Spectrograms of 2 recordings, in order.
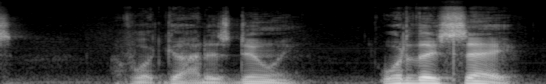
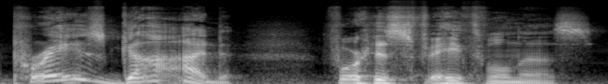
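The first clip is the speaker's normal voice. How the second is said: much higher exultant praise shout; Pentecostal praise; 6 semitones higher, 4 dB louder, slower than usual. Pretend. Preacher leading the clapping congregation, exultant praise. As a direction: lift it up like a revival. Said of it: "pretend that you're Pentecostal".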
